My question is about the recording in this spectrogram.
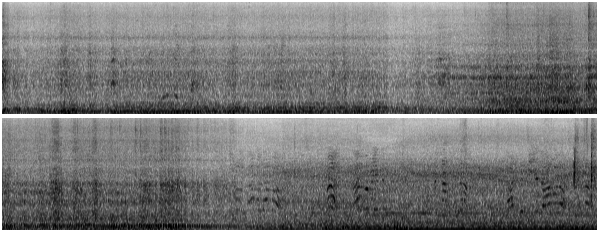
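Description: A heavy vehicle's engine running steadily with a low drone, with people talking over it, mostly in the second half.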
